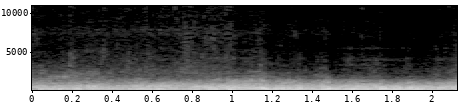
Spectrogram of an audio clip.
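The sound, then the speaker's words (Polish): A deep, continuous rumble of thunder rolls steadily through the whole stretch, low and heavy, with a faint wash of rain-like hiss above it and no voices. “e, przepraszam, tak, grzmi.”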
